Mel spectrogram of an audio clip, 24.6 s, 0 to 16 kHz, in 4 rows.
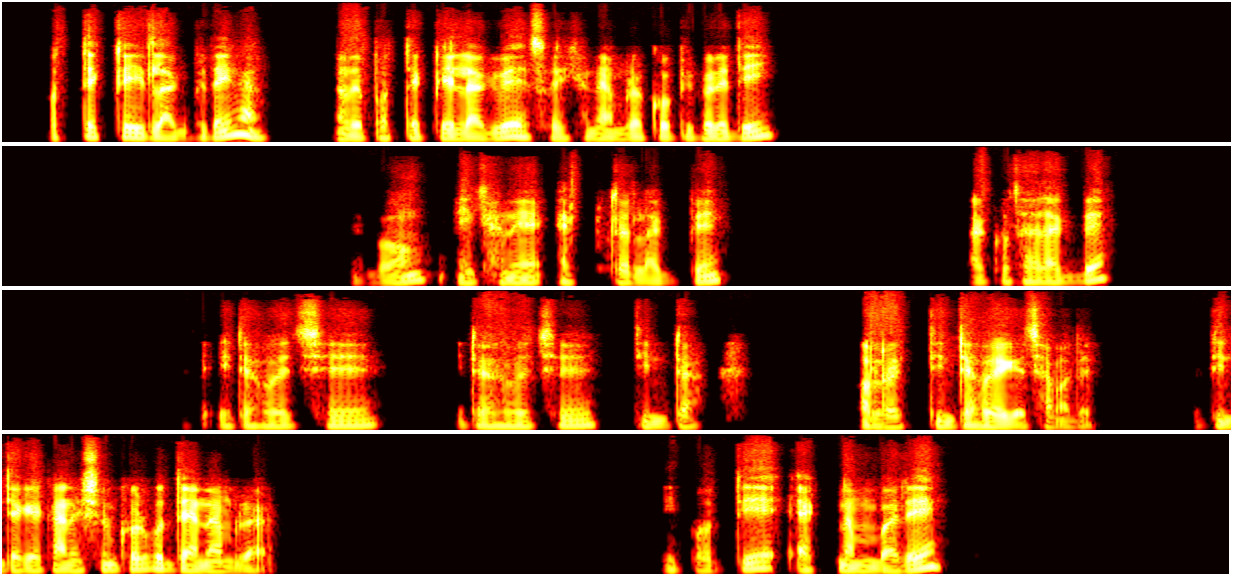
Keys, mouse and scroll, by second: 0.0 scroll down 1, 2.4 ctrl+v, 6.1 click, 7.3 scroll down 1, 9.0 ctrl+v, 9.9 click, 10.6 scroll up 1, 12.4 click, 15.2-15.5 scroll down 1, 18.6 click.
